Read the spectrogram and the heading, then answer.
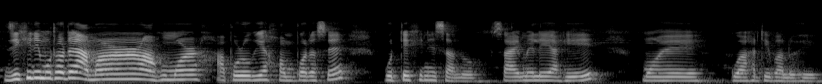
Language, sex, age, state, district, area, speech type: Assamese, female, 30-45, Assam, Kamrup Metropolitan, urban, spontaneous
